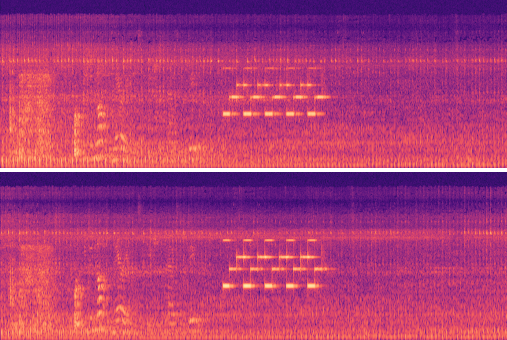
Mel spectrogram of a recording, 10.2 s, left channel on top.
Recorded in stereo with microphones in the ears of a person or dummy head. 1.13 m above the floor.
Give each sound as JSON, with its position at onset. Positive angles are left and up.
{"t": 0.2, "sound": "a cough", "side_deg": 70, "distance_m": 1.4}
{"t": 1.6, "sound": "a woman speaking", "side_deg": -10, "distance_m": 2.0}
{"t": 4.4, "sound": "a ringtone", "side_deg": -25, "distance_m": 1.4}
